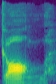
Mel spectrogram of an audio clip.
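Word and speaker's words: Ngong: Gong. That's how you pronounce it. The N is silent. Or kind of N. Gong. But Gong, you know. Kind of with a little G with a little bit of flavor on the front.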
